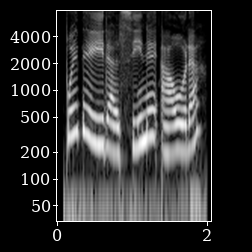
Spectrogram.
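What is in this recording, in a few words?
puede Ir Al Cine Ahora, Spanish, female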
